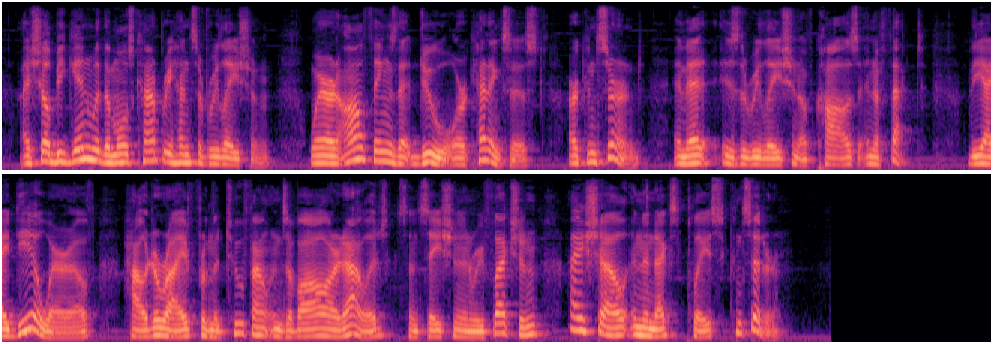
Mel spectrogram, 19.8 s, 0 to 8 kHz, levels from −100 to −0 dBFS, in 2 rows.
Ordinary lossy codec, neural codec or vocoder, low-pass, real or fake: Opus, 64 kbps; none; 7.2 kHz; real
